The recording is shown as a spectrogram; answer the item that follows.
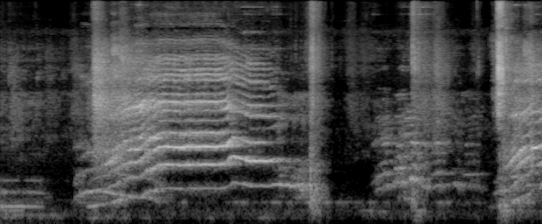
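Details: Domestic cats fighting in front of a house: a loud, drawn-out wailing yowl wavers up and down for about three seconds, followed by shorter rising cries and sharp bursts after brief pauses.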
